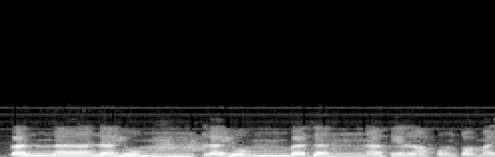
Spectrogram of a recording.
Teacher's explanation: bunyi nun sukun atau tanwin berubah menjadi huruf mim, ya, ditahan dan gunnah dengung 2 harokat. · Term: iklab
